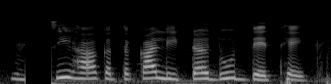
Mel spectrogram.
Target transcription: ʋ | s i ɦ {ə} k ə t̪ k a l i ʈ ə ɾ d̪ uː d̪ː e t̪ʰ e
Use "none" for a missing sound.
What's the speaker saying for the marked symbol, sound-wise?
a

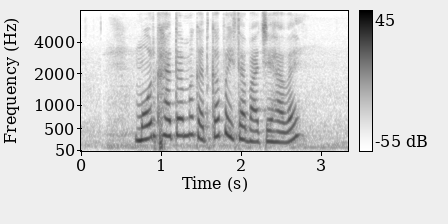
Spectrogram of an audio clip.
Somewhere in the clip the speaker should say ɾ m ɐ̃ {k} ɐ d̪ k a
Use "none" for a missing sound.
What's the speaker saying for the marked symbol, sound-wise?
k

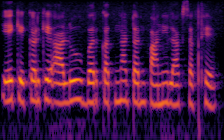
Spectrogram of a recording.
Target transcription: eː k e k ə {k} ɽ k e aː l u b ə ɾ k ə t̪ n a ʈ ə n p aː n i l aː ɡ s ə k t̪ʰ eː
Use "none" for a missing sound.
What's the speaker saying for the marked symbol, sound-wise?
none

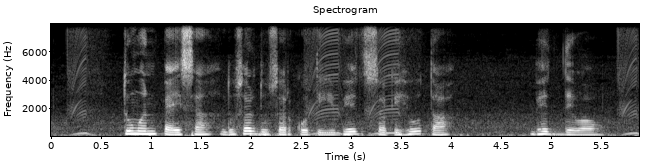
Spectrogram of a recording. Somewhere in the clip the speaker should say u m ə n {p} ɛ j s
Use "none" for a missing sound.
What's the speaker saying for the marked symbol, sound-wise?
p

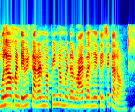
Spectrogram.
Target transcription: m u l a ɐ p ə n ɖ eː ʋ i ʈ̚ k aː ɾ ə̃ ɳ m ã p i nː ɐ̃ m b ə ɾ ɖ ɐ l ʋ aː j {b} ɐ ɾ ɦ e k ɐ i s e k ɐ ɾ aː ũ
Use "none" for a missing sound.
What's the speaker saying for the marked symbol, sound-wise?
b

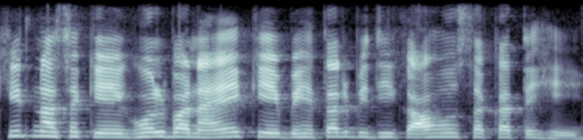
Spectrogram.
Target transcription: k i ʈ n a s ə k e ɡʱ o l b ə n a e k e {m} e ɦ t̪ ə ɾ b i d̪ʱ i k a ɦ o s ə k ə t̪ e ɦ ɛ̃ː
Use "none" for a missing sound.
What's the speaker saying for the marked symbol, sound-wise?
b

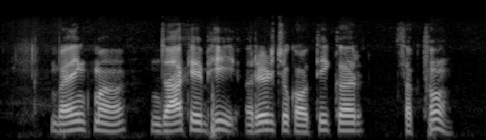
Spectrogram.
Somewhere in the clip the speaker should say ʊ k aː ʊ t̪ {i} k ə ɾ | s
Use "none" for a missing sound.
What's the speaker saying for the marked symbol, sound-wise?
i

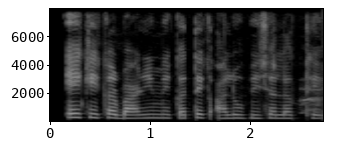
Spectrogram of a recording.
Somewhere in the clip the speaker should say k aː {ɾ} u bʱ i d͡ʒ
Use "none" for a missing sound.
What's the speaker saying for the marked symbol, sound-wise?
l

